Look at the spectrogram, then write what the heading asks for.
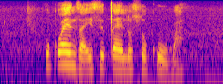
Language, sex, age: Zulu, male, 24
